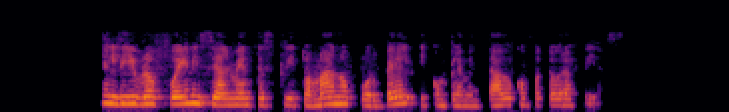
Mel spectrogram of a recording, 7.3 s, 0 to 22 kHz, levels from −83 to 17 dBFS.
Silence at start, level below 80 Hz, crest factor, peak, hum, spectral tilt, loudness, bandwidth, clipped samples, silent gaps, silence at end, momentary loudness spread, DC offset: 1 s; -68 dBFS; 20 dB; -4 dBFS; none; -7 dB/octave; -22 LUFS; 7.6 kHz; under 0.1%; 2.75-2.81 s, 4.83-4.87 s, 5.43-5.47 s, 5.77-5.83 s; 1.35 s; 12 LU; under 0.1%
